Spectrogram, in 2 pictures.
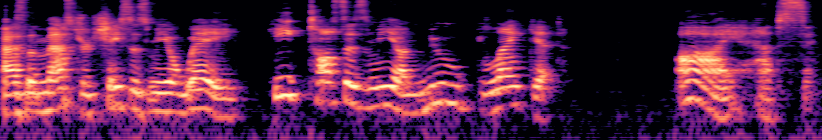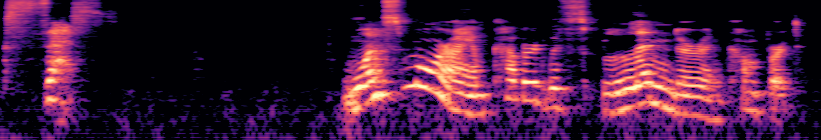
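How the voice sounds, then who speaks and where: A woman reading a children's storybook in the voice of a humble, tired male camel who tells his own tale slowly and tenderly. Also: mid-range voice, far from the mic. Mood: pleased. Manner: slow, tender storybook telling with lively rises.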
